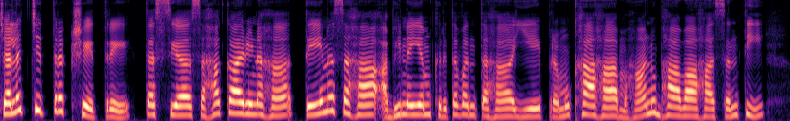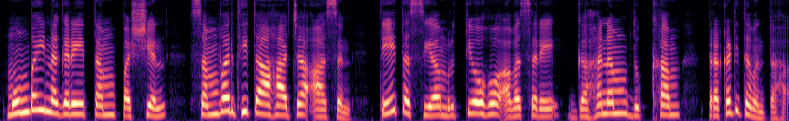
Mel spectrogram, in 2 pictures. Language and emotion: Sanskrit, neutral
